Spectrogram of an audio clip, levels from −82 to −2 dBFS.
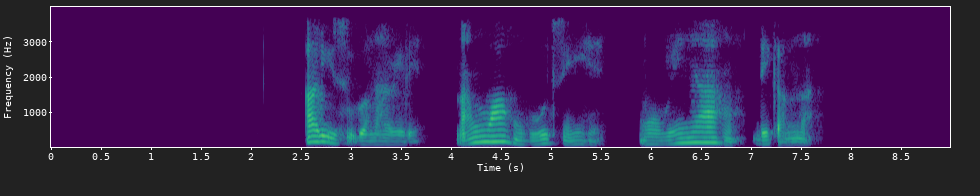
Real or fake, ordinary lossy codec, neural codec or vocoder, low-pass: fake; AAC, 16 kbps; codec, 24 kHz, 1.2 kbps, DualCodec; 3.6 kHz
